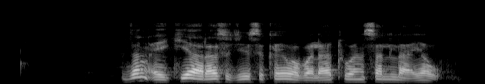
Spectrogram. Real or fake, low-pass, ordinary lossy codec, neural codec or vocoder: real; 7.2 kHz; MP3, 48 kbps; none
